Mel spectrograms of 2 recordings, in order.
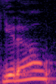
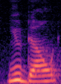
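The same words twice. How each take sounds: First: It is said in a mocking, teasing tone. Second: It is said in a gentle, reassuring tone.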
